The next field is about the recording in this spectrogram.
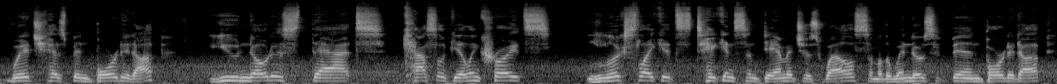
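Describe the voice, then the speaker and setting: Slow-paced man narrating a tabletop game. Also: fairly high pitch, a bit bright, a little hiss or hum, low-quality recording. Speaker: game master.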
